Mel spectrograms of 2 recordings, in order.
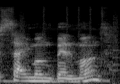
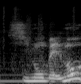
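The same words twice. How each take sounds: First: The name is said the usual, current way. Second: The name is said the local regional way.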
